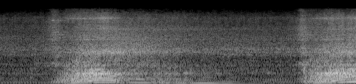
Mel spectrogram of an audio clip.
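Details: 2011 Kia Forte with intermittent misfire and limp mode under hard acceleration (P0336 crankshaft position sensor code): two clean throttle blips, revs climb smoothly and settle with no stumble or misfire while CKP signal monitored; normal revving.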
